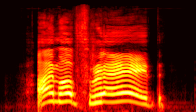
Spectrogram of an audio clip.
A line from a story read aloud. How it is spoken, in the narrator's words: Kondrosian shouted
